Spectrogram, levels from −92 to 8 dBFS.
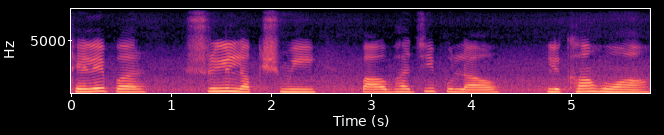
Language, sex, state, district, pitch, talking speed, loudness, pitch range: Hindi, female, Madhya Pradesh, Dhar, 245 Hz, 95 wpm, -13 LUFS, 235-265 Hz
